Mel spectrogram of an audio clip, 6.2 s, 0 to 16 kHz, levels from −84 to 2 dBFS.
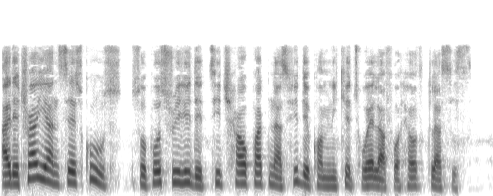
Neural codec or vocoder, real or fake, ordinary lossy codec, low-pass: codec, 16 kHz, 2 kbps, FunCodec, trained on LibriTTS, 25 frames a second; fake; AAC, 48 kbps; 7.2 kHz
